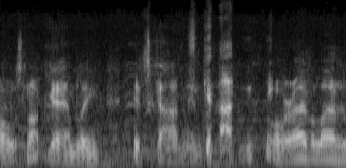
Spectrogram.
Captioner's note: chuckles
